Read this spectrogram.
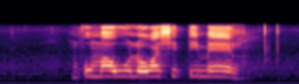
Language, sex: Tsonga, female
